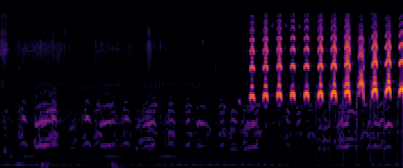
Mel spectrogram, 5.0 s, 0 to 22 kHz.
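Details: Osprey at a nest in Charlo, Montana, filmed by nest camera on an August 2018 evening: after three seconds of lower honking from geese, a loud series of sharp whistled chirps follows, about three per second.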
